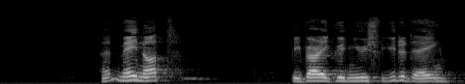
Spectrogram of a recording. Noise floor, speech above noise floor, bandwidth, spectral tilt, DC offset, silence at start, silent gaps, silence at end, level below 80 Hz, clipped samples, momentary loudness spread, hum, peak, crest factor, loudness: -69 dBFS; 44 dB; 9.8 kHz; -6 dB/octave; under 0.1%; 1 s; none; 0.15 s; -70 dBFS; under 0.1%; 12 LU; none; -10 dBFS; 18 dB; -26 LUFS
